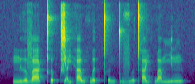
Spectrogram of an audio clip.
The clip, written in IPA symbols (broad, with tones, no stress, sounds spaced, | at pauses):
n ɨ˨˦ ə̯ v aː˨˩ k̚ t̪ʰ ə˦˥ p̚ t͡ɕ a̰˧˥ j h a˧ w h w ə˦˥ t̚ t̪ʰ ə̤˨˩ n t̪ ṵ˧˥ v ṳ˨˩ ə̯ t̪ʰ a˧˩ j h w a˧˩ m ɲ ə˨˦ n ŋ ə˨˩ t̚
